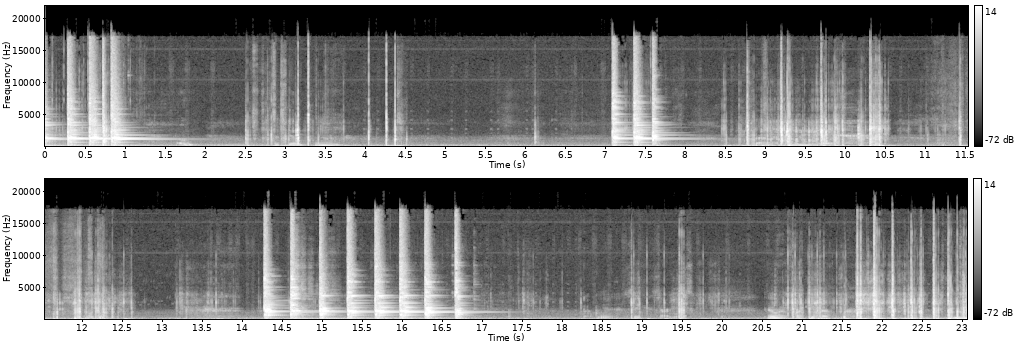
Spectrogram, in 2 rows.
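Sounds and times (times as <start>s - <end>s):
hammer clanging on steel: 0.0s - 2.1s, 7.1s - 8.5s, 14.2s - 17.7s
metal clinks and rattling: 0.0s - 3.2s, 7.1s - 20.1s.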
